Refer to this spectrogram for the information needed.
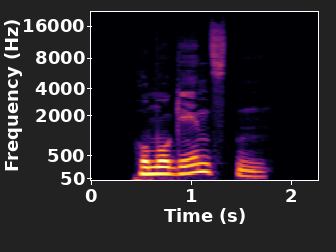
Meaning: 1. superlative degree of homogen 2. inflection of homogen: strong genitive masculine/neuter singular superlative degree
- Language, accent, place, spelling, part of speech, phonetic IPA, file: German, Germany, Berlin, homogensten, adjective, [ˌhomoˈɡeːnstn̩], De-homogensten.ogg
